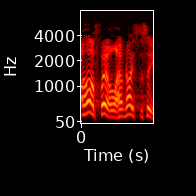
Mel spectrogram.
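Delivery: delightfully loud, high booming voice.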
